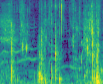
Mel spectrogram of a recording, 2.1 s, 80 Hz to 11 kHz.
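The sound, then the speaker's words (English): Liquid sloshing inside a 2-liter plastic Squirt soda bottle, used as a water bottle, as someone drinks from it, with a few irregular gulps and glugs spread over a couple of seconds. “I'm using it as a water bottle.”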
